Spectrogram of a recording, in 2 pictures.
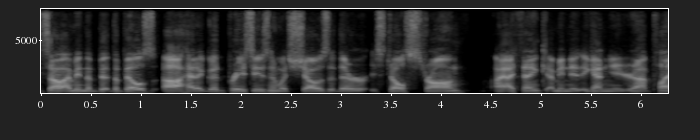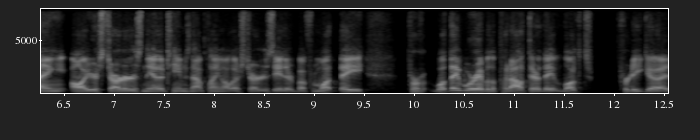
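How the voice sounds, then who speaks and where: A man with a normal speaking voice, medium pitch, fairly even intonation and a fairly quick pace. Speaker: sports podcast host. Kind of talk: casual chat. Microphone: new microphone.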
